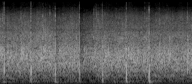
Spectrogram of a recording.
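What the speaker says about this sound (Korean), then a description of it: "우리 예수님께 감사 박수 올려드리겠습니다." A congregation claps during a Sunday worship service at a Full Gospel church in Daegu, with a dense burst of hand claps and a few sharper individual claps ringing through the hall.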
